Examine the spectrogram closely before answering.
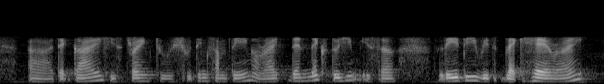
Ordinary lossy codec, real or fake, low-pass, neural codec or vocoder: MP3, 32 kbps; real; 3.6 kHz; none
